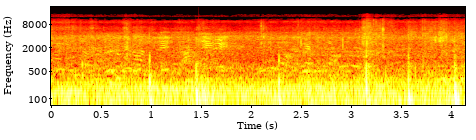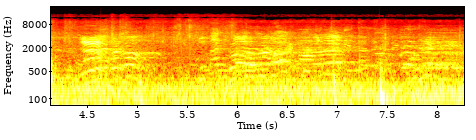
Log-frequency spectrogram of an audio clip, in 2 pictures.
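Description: A football is kicked on a grass field.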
